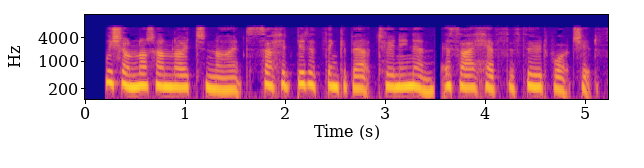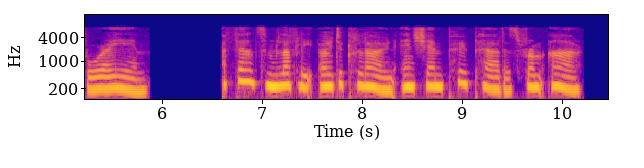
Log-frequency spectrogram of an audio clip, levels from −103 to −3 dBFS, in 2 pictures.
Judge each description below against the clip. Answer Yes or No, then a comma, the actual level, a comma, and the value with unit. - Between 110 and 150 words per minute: No, average, 200 wpm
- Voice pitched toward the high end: Yes, high, 230 Hz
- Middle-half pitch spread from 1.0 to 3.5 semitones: Yes, average, 2.9 semitones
